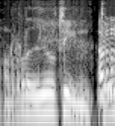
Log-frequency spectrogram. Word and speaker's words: Rio Tinto: Den eh, användes i strålningsutrustning av gruvjätten Rio Tinto. – Aha. – Oj vad svenskt jag uttalade det. – Rio Tinto. – Rio Tinto.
